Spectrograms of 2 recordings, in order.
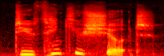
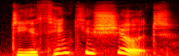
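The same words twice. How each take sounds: First: Higher, with a questioning rise on you; mock narcissist, rising doubt. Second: Condescending narcissist. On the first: Narcissist undermining partner, patronising rising question. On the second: Retold or imitated. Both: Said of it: "Implying it's not a good decision".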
